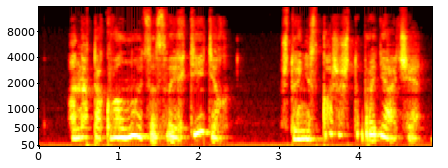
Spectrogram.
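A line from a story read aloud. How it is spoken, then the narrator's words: Whispering through mesh. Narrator (Russian): прошептала она Коди через разделявшую их сетку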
